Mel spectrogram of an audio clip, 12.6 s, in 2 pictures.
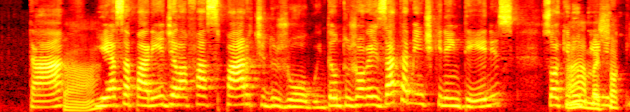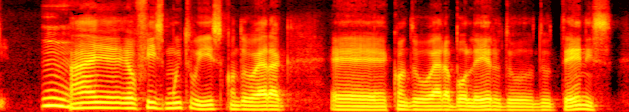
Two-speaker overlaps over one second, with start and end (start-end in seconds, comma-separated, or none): none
